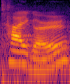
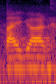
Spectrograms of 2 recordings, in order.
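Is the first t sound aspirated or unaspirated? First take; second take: aspirated; unaspirated. First: The t is said with a puff of air. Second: The t is said with no puff of air. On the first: The speaker calls it right. "ওলাইছে" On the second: The speaker calls it wrong. "নোলাই হাৱা"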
